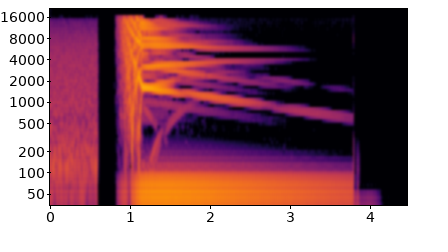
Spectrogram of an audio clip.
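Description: Synthesized transition sound effect: a sudden bright sweep that drops quickly, then several tones gliding slowly downward together over a low steady hum, fading for about three seconds before cutting off just before the end.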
